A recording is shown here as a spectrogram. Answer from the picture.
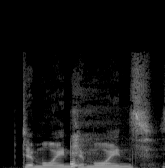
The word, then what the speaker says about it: Des Moines: To be fair, these are the people who pronounce Des Moines. So I think you're perfectly. – You only pronounce one of the S's.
